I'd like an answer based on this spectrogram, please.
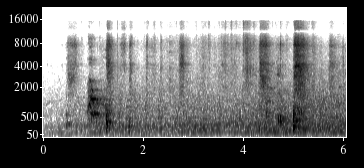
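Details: A five-month-old female Boxer puppy gives a few short, sharp yelping barks, near the one-second and five-second marks, over a steady background hiss.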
